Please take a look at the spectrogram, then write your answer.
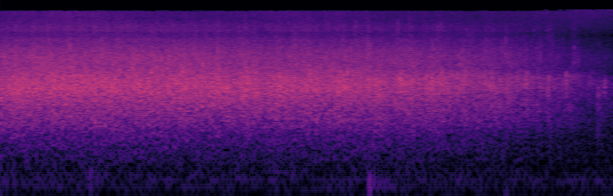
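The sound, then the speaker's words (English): A church audience claps loudly in praise of God in a dense, steady wash of applause that holds for several seconds, then gradually thins and fades toward the end. “Oh, come on, give God a big clap.”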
